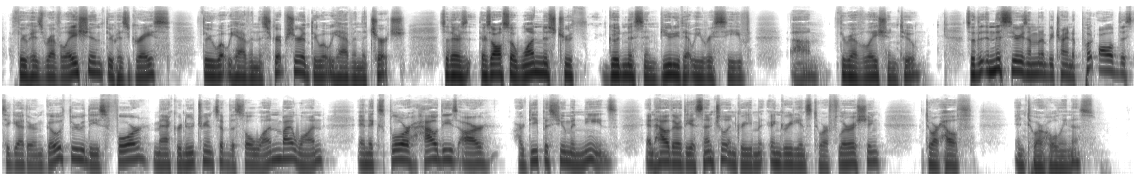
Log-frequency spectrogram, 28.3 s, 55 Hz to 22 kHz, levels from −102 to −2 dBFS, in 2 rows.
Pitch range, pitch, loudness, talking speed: 110-135 Hz, 120 Hz, -25 LUFS, 195 wpm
